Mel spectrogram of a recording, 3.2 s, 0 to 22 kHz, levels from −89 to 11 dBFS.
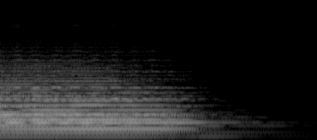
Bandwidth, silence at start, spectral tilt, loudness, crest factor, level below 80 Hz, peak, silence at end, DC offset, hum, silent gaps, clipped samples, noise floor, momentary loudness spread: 11.5 kHz; 0 s; -7 dB/octave; -36 LUFS; 16 dB; -66 dBFS; -22 dBFS; 1.1 s; under 0.1%; none; none; under 0.1%; -80 dBFS; 13 LU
